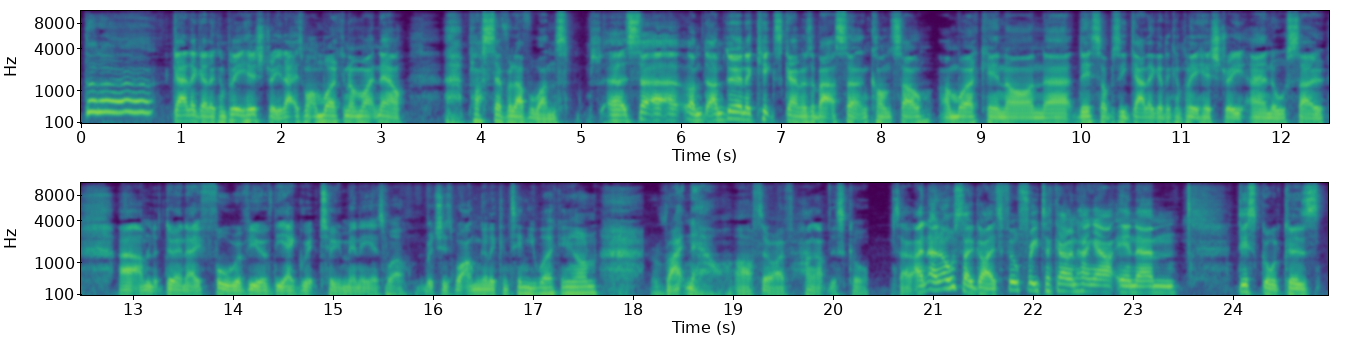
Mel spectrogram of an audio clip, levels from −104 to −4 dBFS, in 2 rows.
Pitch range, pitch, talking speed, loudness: 95-125 Hz, 105 Hz, 210 wpm, -26 LUFS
